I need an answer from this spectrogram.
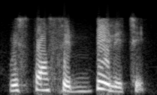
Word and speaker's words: responsibility: The first one, first syllable, practical, honest, and product. On the second syllable, we have the word conclusion, direct, unethical, produce. The words that are stressed on the third syllable are imitation, economical. And the word, we have only one, which is stressed on the fourth syllable, is responsibility. Good.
